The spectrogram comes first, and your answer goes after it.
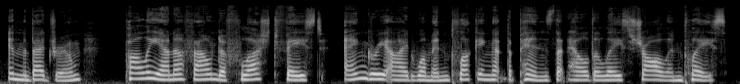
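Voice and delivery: plain reading voice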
